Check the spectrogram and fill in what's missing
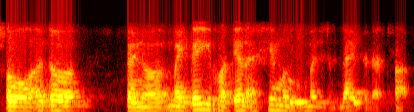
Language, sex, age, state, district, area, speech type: Manipuri, male, 30-45, Manipur, Imphal West, rural, conversation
